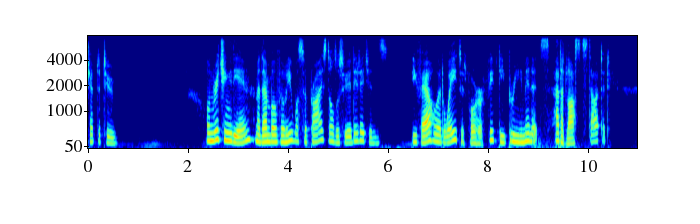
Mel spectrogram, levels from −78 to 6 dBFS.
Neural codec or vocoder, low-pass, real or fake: codec, 16 kHz, 0.5 kbps, X-Codec, HuBERT features, trained on LibriSpeech; 7.2 kHz; fake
